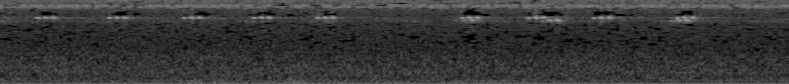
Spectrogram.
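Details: Cricket chirps in summer countryside beside a wheat field with a light breeze: sharp high notes about three per second, some paired, over a steady low wind hiss.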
